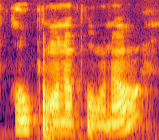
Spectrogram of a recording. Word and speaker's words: Ho'oponopono: Maybe the pronunciation's different from where we live. I don't know, but I pronounce it as Ho'oponopono.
